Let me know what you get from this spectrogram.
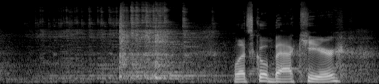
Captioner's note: metal clanging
